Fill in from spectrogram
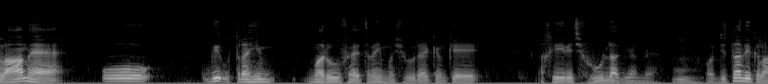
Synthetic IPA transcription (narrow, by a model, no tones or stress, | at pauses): əlaːmɦɛː | oː | ʋiːʊt̪nãːɦiː | maːɾuːfɦɛːɪt̪nãːɦiːməʃɦuːɾɦɛːkjõːke | ə̰xiːɾɪt͡ʃɦuːləɡd͡ʒãːnd̪ɦɛː | ɔːɾd͡ʒɪt̪naːʋiːkəlaː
